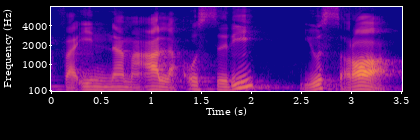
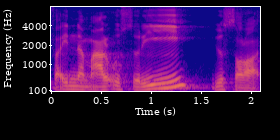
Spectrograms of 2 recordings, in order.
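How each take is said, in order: First: The vowel of 'ri' is kept short. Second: The vowel of 'ri' is drawn out long. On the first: The speaker calls it right. "Il ne faut pas donc prolonger la lettre ra" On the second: The speaker calls it wrong. "il ne faut pas tirer ri ... c'est une erreur"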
